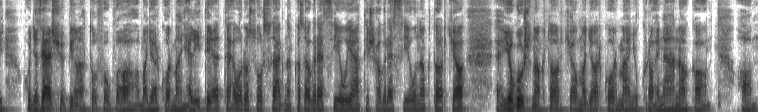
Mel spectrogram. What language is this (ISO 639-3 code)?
hun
